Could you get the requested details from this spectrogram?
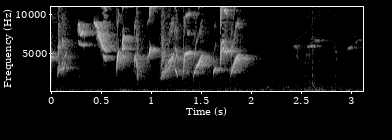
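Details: Goldfinch from Moknine, 2012, in sunlight, delivers a tumbling two-second run of tinkling, liquid chirps and buzzes, then falls almost silent with only faint distant notes.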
